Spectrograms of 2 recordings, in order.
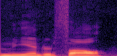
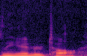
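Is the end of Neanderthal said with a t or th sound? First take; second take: th sound; t sound. First: The end is said with a th sound. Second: The end is said with a plain t sound. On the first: "Let's start pronouncing it. So they changed the pronunciation to Neanderthal" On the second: "you don't pronounce the H. So this is pronounced Neanderthal"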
